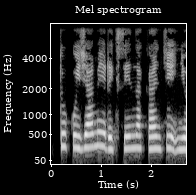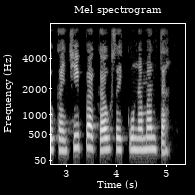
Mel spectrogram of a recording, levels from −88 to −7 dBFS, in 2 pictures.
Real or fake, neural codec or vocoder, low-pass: real; none; 7.2 kHz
